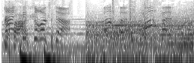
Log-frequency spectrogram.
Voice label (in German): Polizistin; Madam Secretary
